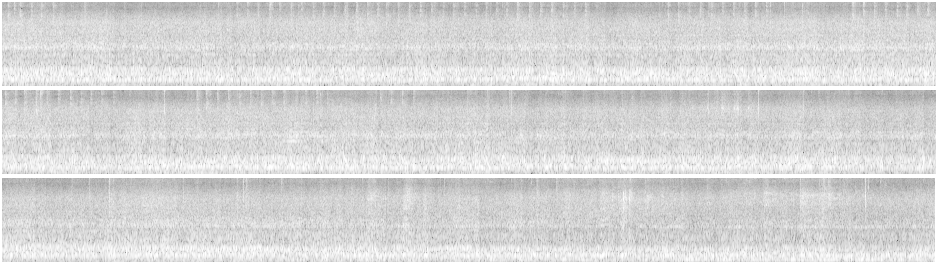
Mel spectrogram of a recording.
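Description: Passenger railway coach running along the track, heard from inside the carriage: a steady, even rumble of wheels on rails.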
